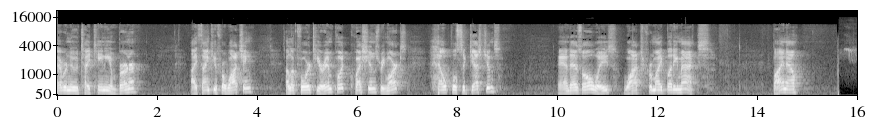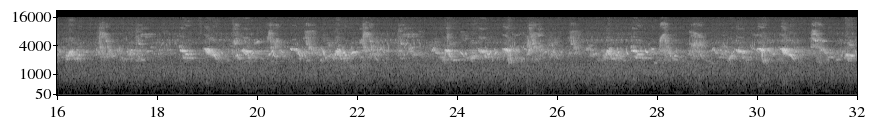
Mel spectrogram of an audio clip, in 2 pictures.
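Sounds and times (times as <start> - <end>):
small birds chirping: 15.6 - 32.0.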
